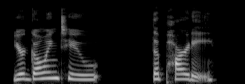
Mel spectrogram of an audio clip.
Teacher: If you say it flat, with no rise or fall in your voice, it sounds like you're telling them something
